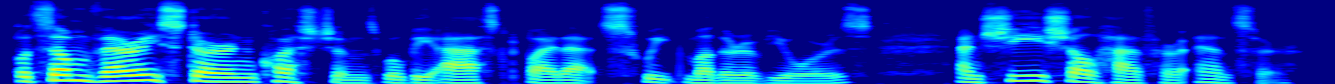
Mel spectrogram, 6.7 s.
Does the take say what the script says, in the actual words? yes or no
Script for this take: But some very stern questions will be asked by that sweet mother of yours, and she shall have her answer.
yes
